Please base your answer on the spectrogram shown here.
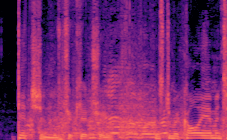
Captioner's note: speaking French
